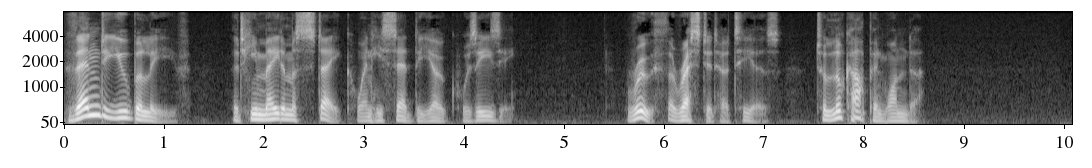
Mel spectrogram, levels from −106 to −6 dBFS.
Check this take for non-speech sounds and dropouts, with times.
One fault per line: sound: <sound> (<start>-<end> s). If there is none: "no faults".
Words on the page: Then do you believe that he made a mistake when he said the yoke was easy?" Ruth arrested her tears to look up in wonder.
no faults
